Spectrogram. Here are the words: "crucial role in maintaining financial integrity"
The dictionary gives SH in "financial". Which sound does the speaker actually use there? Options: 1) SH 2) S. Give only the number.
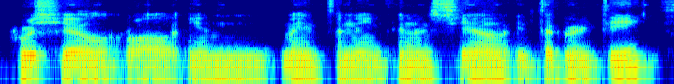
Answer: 2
